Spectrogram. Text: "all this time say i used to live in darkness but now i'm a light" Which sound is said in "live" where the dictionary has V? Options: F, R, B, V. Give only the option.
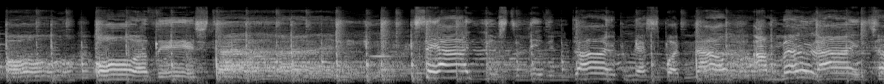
V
